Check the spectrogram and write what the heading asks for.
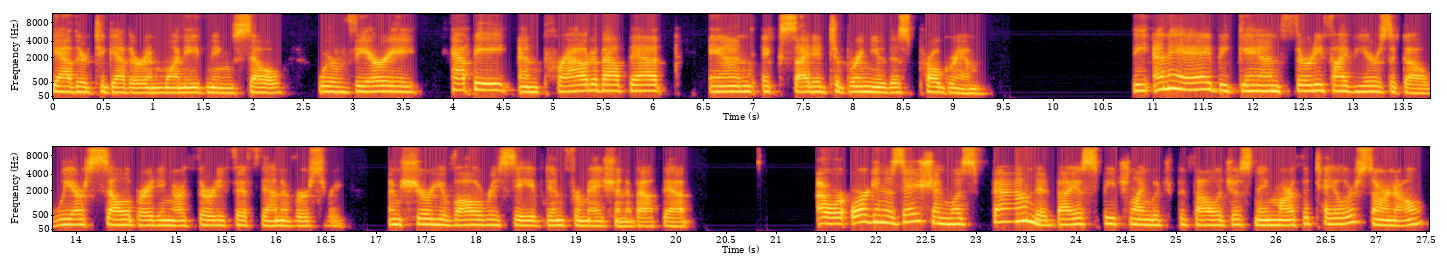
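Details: Adult woman speaking; none.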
